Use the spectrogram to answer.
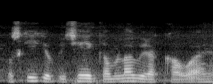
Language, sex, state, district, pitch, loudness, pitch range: Hindi, male, Uttar Pradesh, Shamli, 135 Hz, -17 LUFS, 125-145 Hz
